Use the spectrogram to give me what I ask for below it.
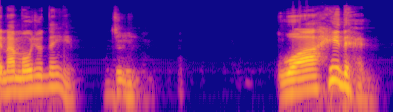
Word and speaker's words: واحد: بعض لوگوں کو آپ پائیں گے وحید بھی اللہ کا نام ذکر کرتے ہیں، حالانکہ یہ نام موجود نہیں ہے. جی واحد ہے، اور دونوں کے تلفظ میں فرق ہے، لکھنے میں بھی فرق ہے یا نہیں؟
